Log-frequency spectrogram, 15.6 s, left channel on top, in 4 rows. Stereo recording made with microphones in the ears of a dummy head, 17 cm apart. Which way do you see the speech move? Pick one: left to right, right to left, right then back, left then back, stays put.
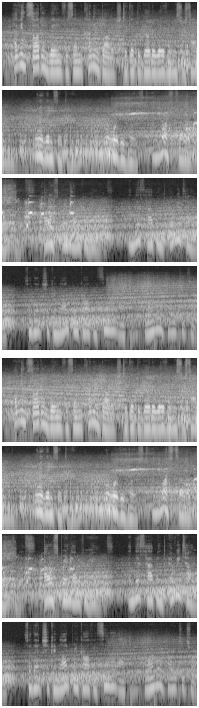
left to right.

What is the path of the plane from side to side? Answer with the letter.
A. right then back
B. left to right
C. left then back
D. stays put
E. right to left
E.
